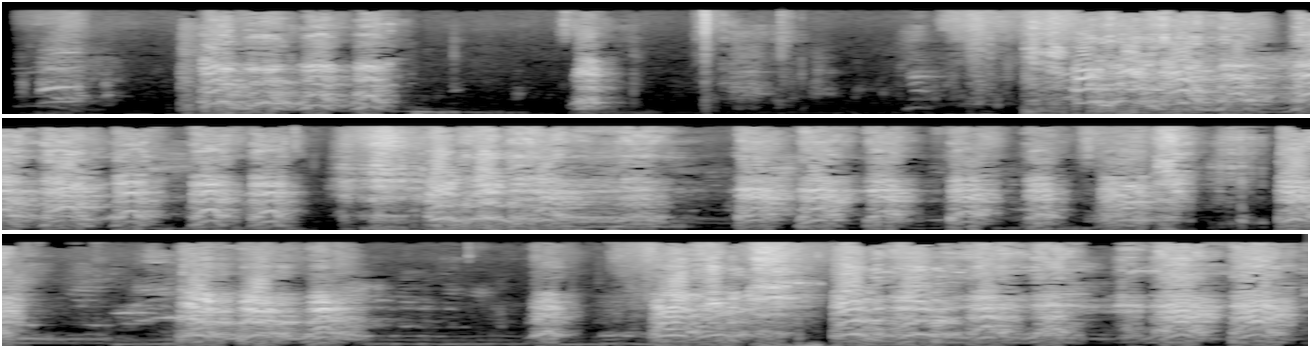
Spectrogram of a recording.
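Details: Kangal shepherd dogs of the Aksaray Malaklı type in Anatolia, Turkey, barking angrily at unfamiliar visitors while guarding their owner's property. Harsh, rapid barks come in dense bursts separated by short pauses.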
